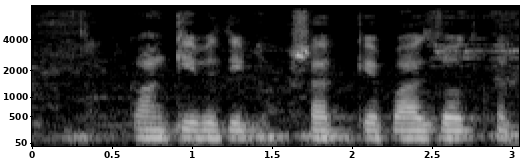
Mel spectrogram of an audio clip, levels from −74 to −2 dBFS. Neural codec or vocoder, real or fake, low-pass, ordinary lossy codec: none; real; 7.2 kHz; MP3, 48 kbps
